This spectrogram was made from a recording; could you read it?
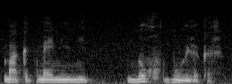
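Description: An actor playing a timid, dutiful husband with wounded dignity, hesitant, wordy and apologetic, in a radio play. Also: male voice, fairly low pitch, normal speed, dark tone, slightly rough, low-quality recording. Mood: pained, pleading. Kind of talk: Dutch-language radio play acting. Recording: hissy old radio play recording.

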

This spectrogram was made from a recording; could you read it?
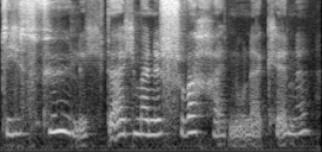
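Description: Radio verse drama: impulsive, melancholy lady of the house. High register, unhurried, pensive and theatrical phrasing. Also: fairly even intonation, gravelly. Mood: anguished, brooding. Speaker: radio drama actress in a leading part. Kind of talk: mid-century German verse radio play acting.

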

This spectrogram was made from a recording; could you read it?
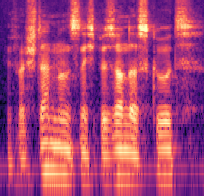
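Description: An actor playing a courteous, formal gentleman visitor in a 1960s German crime radio play, with a gravelly voice. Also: a bass voice, moderate pace. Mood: polite, controlled. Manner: polite, smooth-spoken, formal. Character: courteous visitor, the dead householder's brother.

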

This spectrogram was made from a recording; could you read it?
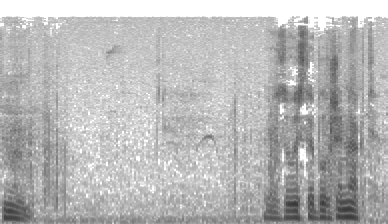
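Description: Slow, mellow, laconic policeman. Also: medium pitch, steady tone, husky. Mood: puzzled. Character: laconic, puzzled male policeman. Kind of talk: radio play acting.

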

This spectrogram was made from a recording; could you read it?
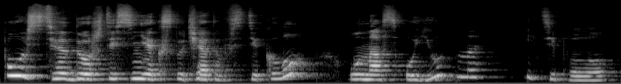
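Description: Genteel feline hostess, high, slow, cooing, roomy storybook sound. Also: female voice, big pitch swings, dark tone. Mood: gracious. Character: elegant, gracious female cat, lady of the house. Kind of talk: children's audio play acting.

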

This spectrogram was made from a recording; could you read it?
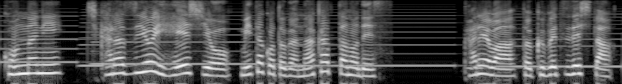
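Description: A woman narrates a scripted fairy tale for children. Her voice is on the high side. Music plays clearly behind her. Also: normal speed.

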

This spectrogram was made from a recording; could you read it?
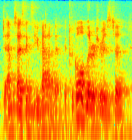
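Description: Gravelly, quick-talking male teacher host. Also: mid-range voice, reverberant, slight background noise. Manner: chatty, self-deprecating, laughs at his own jokes. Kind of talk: casual educational podcast chat.

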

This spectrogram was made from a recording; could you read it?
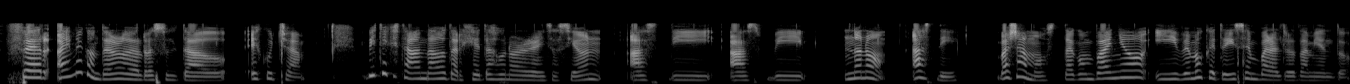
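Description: A woman's voice: a little high, lively intonation, moderate pace, bright, forceful tone, dry recording, dull audio. A young woman with an Argentine accent playing a caring, chatty university friend in a student radio drama. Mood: concerned.

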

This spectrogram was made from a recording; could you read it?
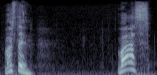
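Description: Naive, plaintive young hero. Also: male voice, extremely high pitch, big pitch swings, very slow, sharp tone, breathy edge, no room sound, heavily acted. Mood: worried, helpless. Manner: plaintive, questioning. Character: naive, indecisive young male hero of a fairy tale. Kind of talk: children's radio drama acting.

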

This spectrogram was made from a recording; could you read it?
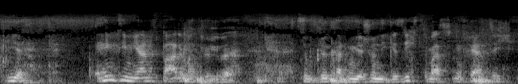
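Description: A man playing a decisive, scheming group leader in a radio drama, brisk and practical. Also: mid-range voice, background noise, close to an everyday voice.

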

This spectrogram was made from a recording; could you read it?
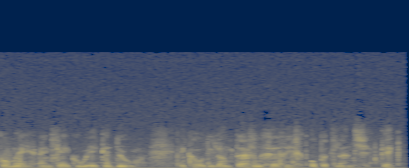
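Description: An actor playing a resourceful fugitive leader in a Dutch radio drama, explaining and commanding patiently. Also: male voice, on the low side, very animated, normal speed. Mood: instructive, urgent. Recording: noisy old radio drama recording.

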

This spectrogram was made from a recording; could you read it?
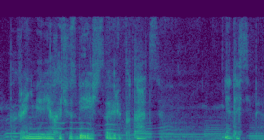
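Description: A woman's voice: rumbling low, level tone, quick pace, vocal fry. An actress playing an anguished, devoted young noblewoman in a Russian radio drama, with an intimate, pleading delivery. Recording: music behind the voice.

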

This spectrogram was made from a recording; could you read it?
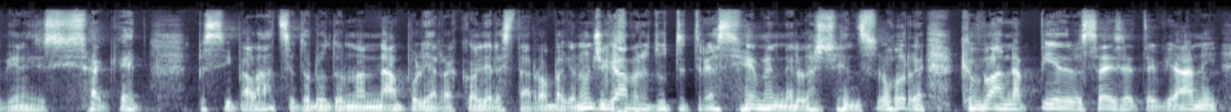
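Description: A man with a southern Italian accent telling a story as a colloquial theatrical monologue, emphatic and repetitive, often putting questions to his listeners. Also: mid-range voice. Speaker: solo stage storyteller and actor.

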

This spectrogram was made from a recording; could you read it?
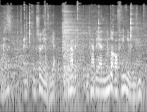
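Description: An actor playing an earnest, polite expert who explains slightly hesitantly, in a documentary-style radio play. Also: male voice, mid-range voice, rapid-fire, noisy background, close to an everyday voice. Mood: earnest, explanatory. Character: earnest, polite male expert advocating a frugal diet. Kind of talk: radio play acted as a canteen discussion. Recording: loud canteen clatter of dishes and cutlery.

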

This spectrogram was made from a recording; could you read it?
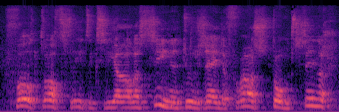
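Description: An actor playing a wealthy, self-important businessman and collector in a Dutch radio drama, brisk and commanding. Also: high voice, a little mellow, slight background noise, close to an everyday voice. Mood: proud.

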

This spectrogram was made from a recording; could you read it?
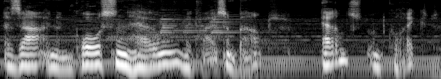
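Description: A man's voice: medium pitch, unhurried, over music. A man giving scripted literary narration in a radio play.

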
